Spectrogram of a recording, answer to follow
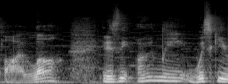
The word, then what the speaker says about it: Islay: Nicknamed the whiskey island, Isa is spelled I sleigh, but it's pronounced Isa.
